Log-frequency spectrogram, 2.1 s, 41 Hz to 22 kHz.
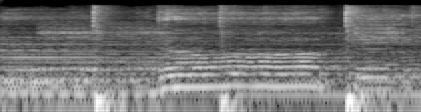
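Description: Korean worship band with a vocal ensemble singing held, slowly moving notes over keyboard accompaniment, with a steady drum beat about every 0.6 seconds.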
